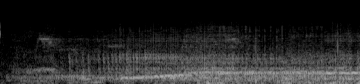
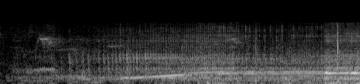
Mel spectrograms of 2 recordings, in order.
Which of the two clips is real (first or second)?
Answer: second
